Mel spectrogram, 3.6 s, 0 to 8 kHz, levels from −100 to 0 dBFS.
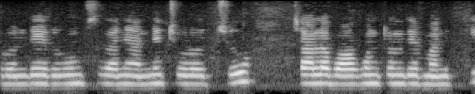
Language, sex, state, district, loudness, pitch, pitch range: Telugu, female, Karnataka, Bellary, -17 LUFS, 230 Hz, 225-235 Hz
